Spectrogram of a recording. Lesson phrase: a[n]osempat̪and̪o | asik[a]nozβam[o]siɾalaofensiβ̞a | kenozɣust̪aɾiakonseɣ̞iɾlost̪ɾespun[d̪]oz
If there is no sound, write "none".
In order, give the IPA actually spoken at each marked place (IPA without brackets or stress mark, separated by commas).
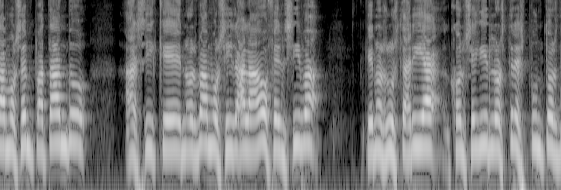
m, e, o, t̪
